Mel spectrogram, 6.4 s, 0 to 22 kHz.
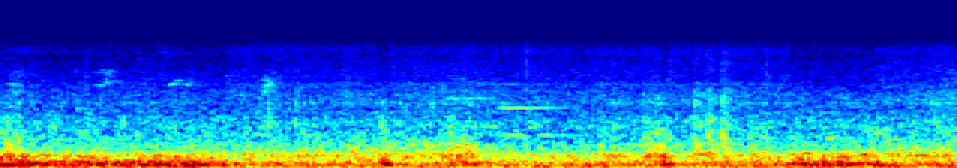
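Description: Running noise of a JR 521 series electric train at speed, heard from behind the driver's cab: a steady low rumble of the wheels on the rails.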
